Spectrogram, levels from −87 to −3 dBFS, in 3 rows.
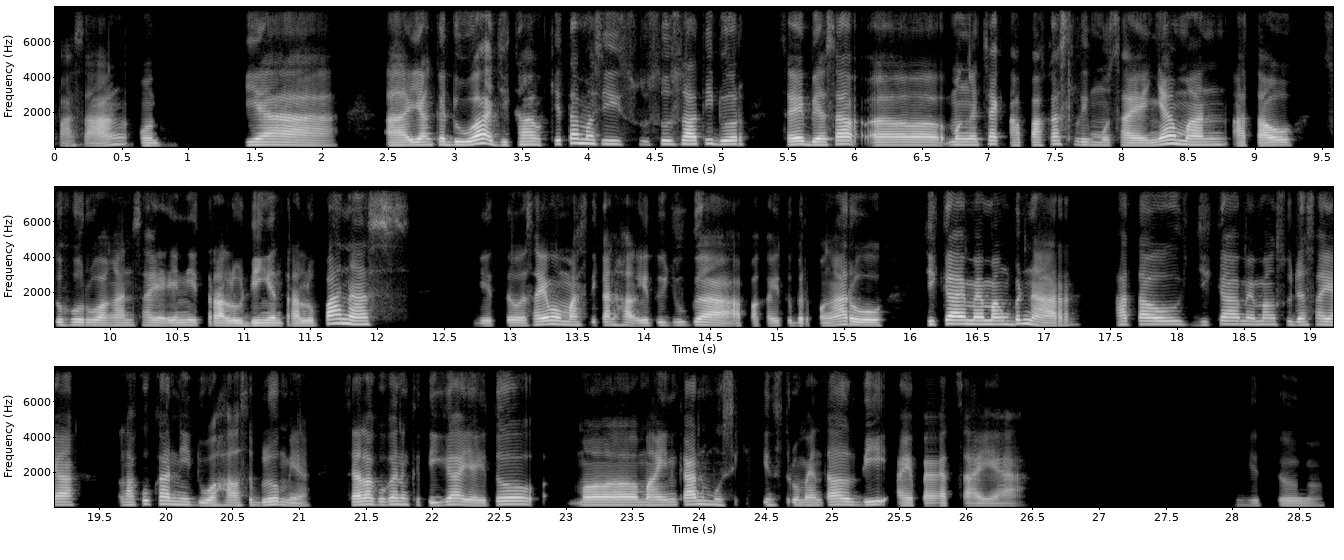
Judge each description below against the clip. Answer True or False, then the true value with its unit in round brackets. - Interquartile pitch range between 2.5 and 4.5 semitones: True (4.0 semitones)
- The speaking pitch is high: False (155 Hz)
